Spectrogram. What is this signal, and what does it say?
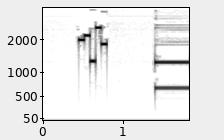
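Five-tone selective call (ZVEI), heard as quick runs of five tones, tones of about 70 ms. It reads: 89337
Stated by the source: ZVEI five-tone call 89249, received on SDR, logged by feuerwehr-orlamuende fire brigade.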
